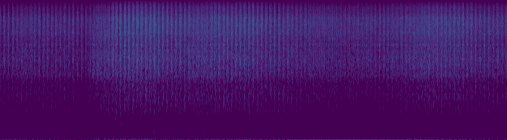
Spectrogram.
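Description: Faint shaker-like rattle, a steady high hiss pulsing evenly about six times a second, that swells slightly about two seconds in.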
